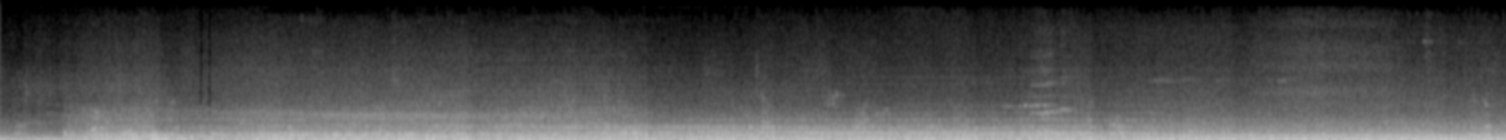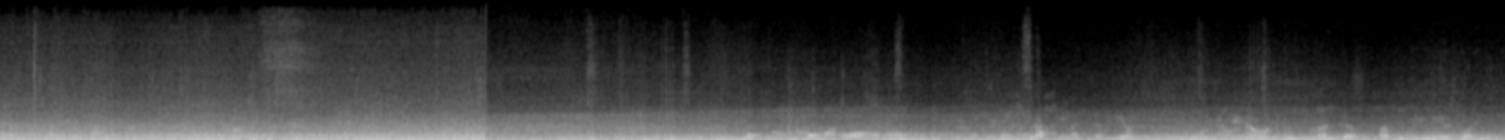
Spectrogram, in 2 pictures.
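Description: Metro trains heard from inside and beside the cars. There is a continuous rumble of wheels on rails, with a steady high electric whine during the first half while the train is under way. In the later part, passengers' voices mix with the rumble on a platform and in a crowded carriage.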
